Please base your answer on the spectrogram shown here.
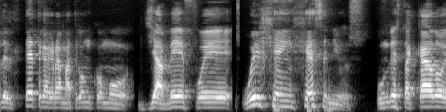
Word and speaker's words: Yahvé: Ahora, hoy en día muchos han afirmado que la mejor manera de pronunciar el nombre de Dios no es como Jehová, sino como Yahvé.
